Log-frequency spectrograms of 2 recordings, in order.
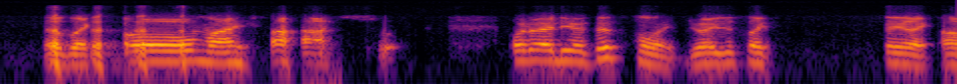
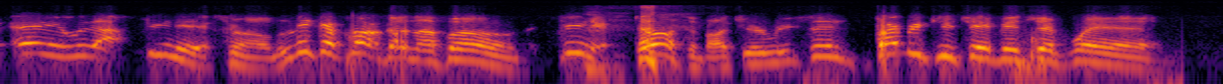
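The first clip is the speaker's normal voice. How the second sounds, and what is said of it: Exaggerated radio announcer voice. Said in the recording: “full radio voice”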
